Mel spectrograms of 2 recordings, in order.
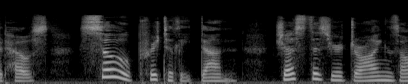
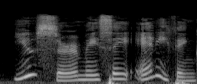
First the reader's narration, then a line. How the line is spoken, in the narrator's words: cried Mr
